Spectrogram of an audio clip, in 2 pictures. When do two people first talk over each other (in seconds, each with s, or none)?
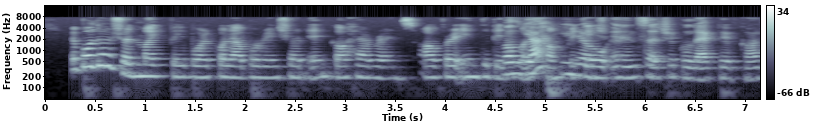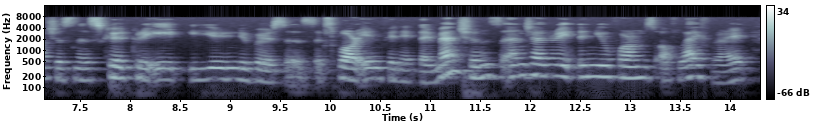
4.6 s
